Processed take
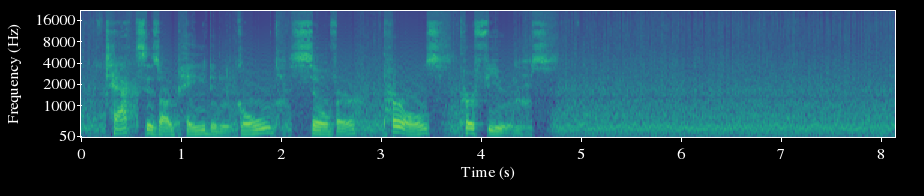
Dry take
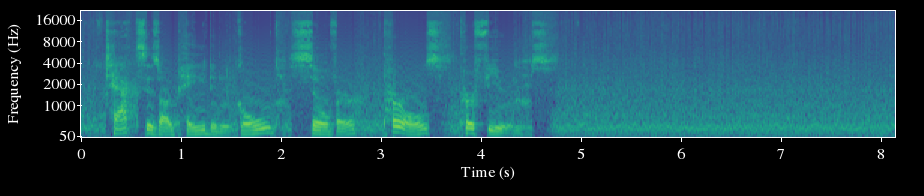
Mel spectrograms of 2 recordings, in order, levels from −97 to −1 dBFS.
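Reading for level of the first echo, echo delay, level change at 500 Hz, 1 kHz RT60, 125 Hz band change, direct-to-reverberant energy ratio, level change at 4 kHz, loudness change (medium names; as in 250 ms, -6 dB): no echo, no echo, 0.0 dB, no reverb, 0.0 dB, no reverb, 0.0 dB, 0.0 dB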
